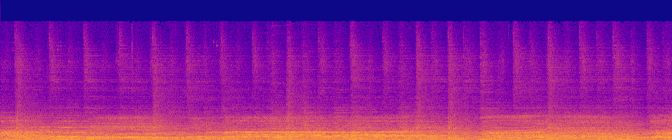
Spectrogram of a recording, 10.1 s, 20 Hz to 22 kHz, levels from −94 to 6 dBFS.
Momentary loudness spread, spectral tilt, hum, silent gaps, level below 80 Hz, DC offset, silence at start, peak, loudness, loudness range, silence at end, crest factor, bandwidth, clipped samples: 4 LU; -6.5 dB/octave; none; none; -36 dBFS; under 0.1%; 0 s; -2 dBFS; -16 LUFS; 2 LU; 0 s; 12 dB; 19 kHz; under 0.1%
